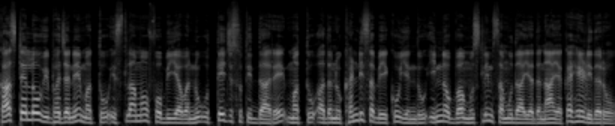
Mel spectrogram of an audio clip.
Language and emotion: Kannada, neutral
